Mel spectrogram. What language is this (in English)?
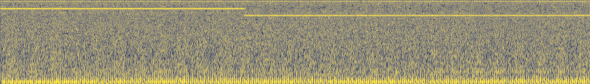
Italian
